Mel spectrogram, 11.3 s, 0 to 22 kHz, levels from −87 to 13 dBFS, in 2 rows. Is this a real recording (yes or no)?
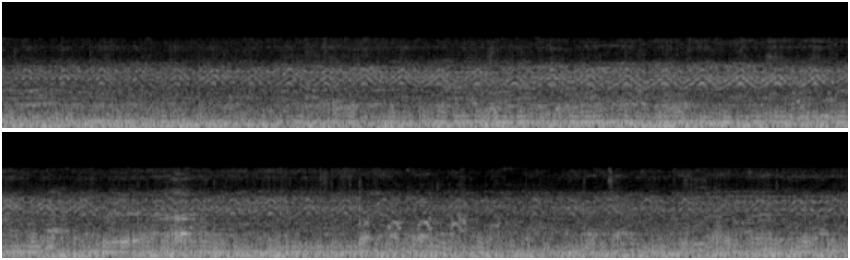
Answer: no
